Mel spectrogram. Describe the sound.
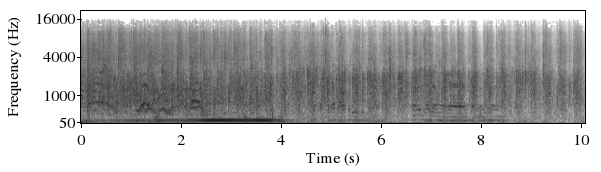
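A crowd applauds steadily for about ten seconds, a dense rattle of many hands, with a low sustained tone humming underneath during the first few seconds and faint indistinct voices mixed in.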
